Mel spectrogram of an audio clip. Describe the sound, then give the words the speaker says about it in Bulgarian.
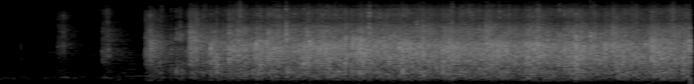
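A few scattered claps start things off, then a whole audience breaks into sustained, dense applause that stays loud and steady to the end. “О, ако ръкопляскаш, ръкопляскай, като че наистина имаш свобода, която Бог ти е дал.”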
